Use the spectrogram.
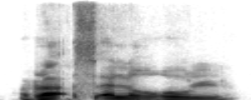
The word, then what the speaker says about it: Ra's al Ghul: Some people say his name is Raz. But since I grew up in an Middle Eastern country, an Arabic country, the pronunciation Ra's al Ghul, meaning head of the demon.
